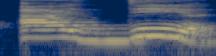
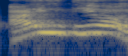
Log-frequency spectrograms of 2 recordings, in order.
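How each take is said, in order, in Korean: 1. 강세는 두 번째 음절에 있어요. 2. 강세는 첫 번째 음절에 있어요. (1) "드 여기 강세가 있어요" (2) "이게 아니라"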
